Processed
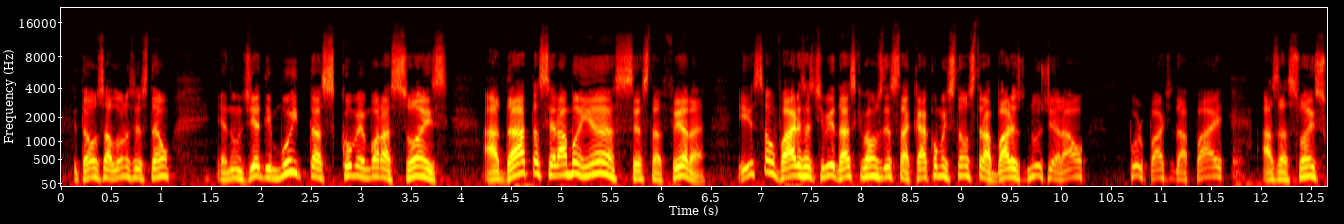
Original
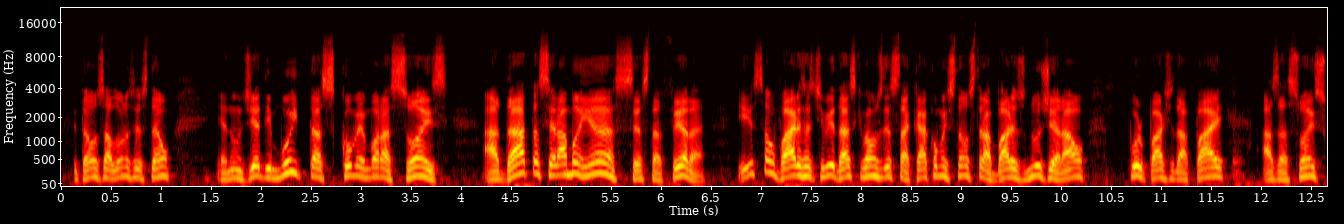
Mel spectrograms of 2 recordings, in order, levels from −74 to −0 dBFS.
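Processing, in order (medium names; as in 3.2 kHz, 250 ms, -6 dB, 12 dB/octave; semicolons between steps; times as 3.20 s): 9.58–11.70 s: level held to a coarse grid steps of 17 dB; trim +6.5 dB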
